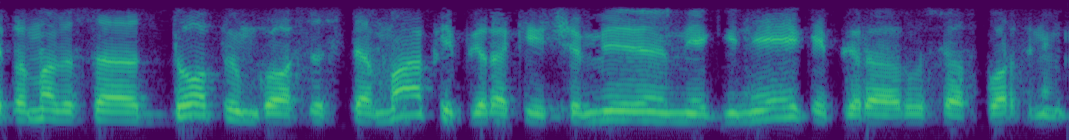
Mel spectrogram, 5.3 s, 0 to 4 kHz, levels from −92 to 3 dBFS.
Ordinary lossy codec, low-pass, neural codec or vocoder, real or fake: AAC, 24 kbps; 3.6 kHz; none; real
